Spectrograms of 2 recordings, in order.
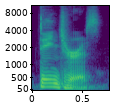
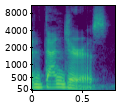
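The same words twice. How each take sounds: First: "dangerous" starting "dein"; correct pronunciation. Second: "dangerous" with flat Spanish "dan"; old mispronunciation. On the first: Teacher corrects own old mistake: "dangerous" as DEIN-je-res. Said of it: "Y es dangerous". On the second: Teacher recalls own past mistake: "dangerous" starting with "dan". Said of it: "lo pronunciaba mal". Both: Shown as a demonstration.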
